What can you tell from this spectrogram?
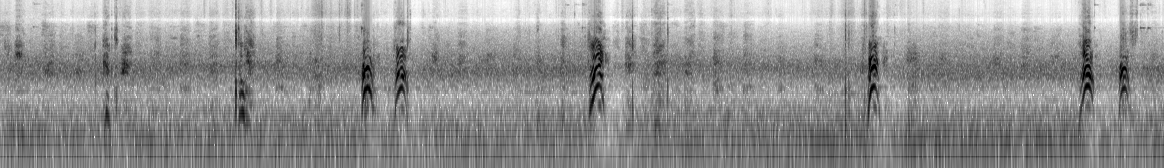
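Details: German Shepherd dog: a few short, high, sliding whines and yelps, spaced several seconds apart over a quiet, steady background hum.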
